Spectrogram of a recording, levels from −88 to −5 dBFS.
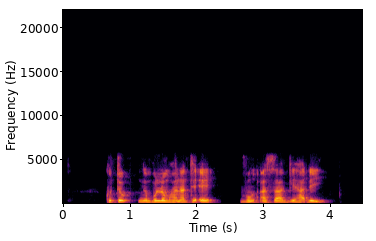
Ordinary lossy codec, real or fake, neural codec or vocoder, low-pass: Opus, 32 kbps; fake; vocoder, 44.1 kHz, 80 mel bands, Vocos; 5.4 kHz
